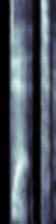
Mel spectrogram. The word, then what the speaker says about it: debt: Debt. The B is silent, right?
